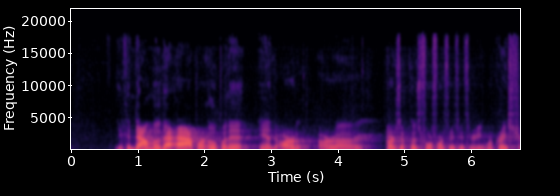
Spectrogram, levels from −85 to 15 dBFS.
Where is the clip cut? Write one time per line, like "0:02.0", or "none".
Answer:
0:04.7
